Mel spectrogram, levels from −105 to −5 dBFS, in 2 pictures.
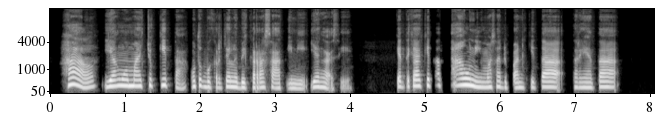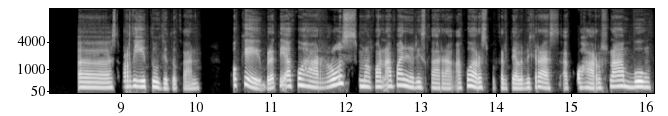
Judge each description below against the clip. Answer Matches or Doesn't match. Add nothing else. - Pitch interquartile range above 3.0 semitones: Matches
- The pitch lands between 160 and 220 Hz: Matches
